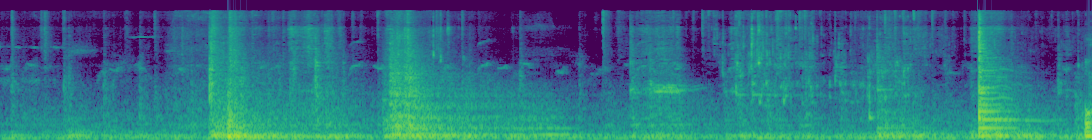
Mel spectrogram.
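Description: Fresh water is poured into pets' water containers at home after the old water is dumped. The splashes and trickles come in separate, moderate bursts with short drips between them.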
